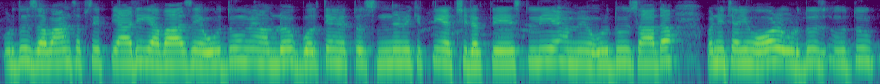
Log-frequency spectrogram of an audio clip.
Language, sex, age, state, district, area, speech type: Urdu, female, 30-45, Bihar, Darbhanga, rural, spontaneous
